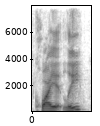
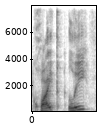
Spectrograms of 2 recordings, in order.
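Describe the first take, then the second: First: It has three syllables, like qui-et-ly. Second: It has two syllables, like quite-ly. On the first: The speaker calls it wrong. "not quietly" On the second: The speaker calls it right. "I believe is how you say his name"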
